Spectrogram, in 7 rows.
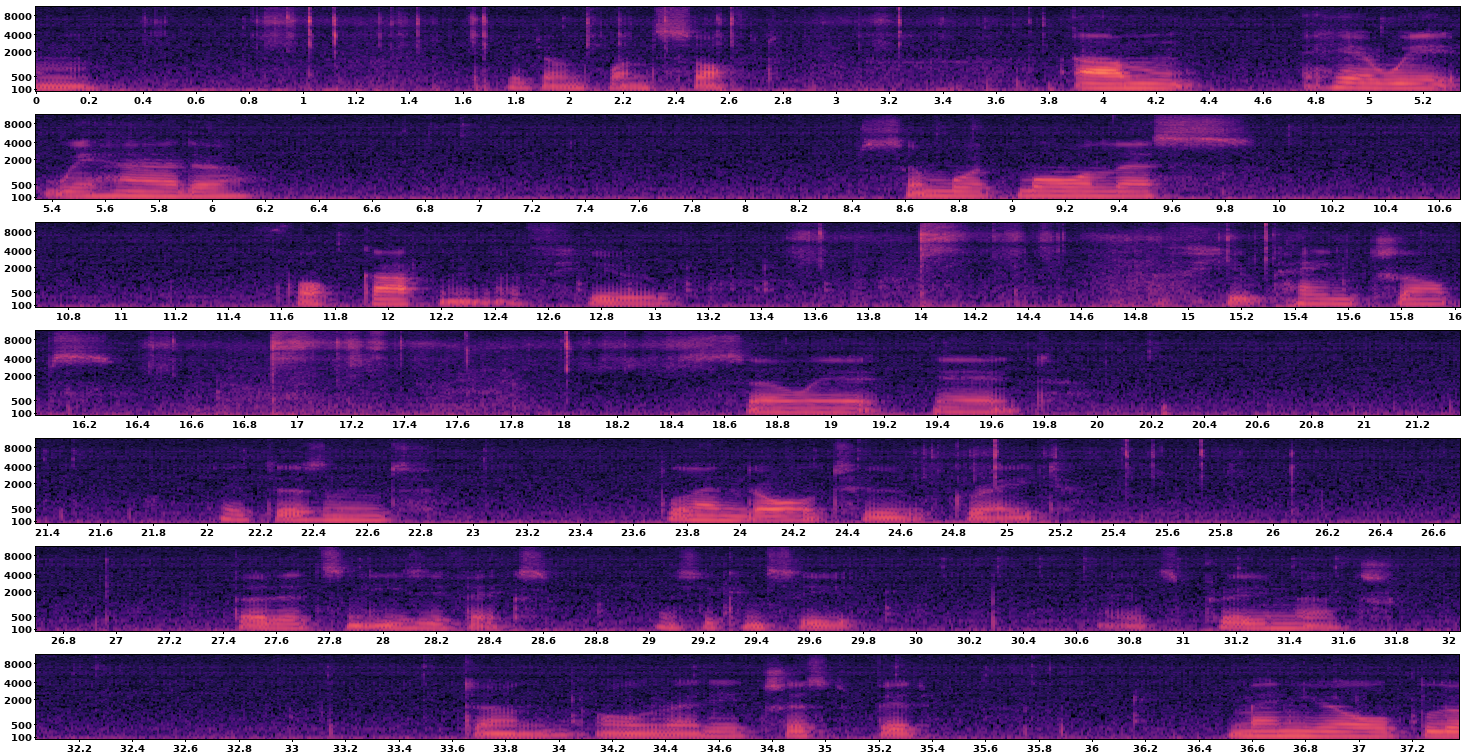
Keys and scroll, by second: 1.4 ctrl+z, 14.2 3, 17.1 3.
